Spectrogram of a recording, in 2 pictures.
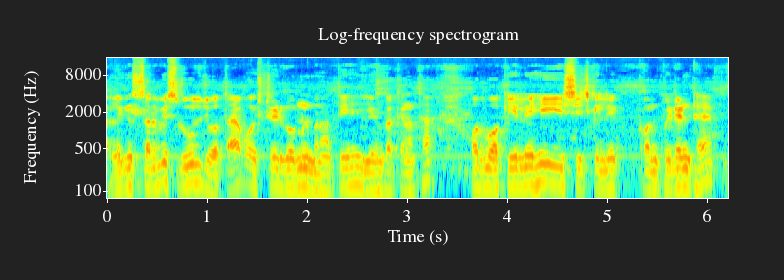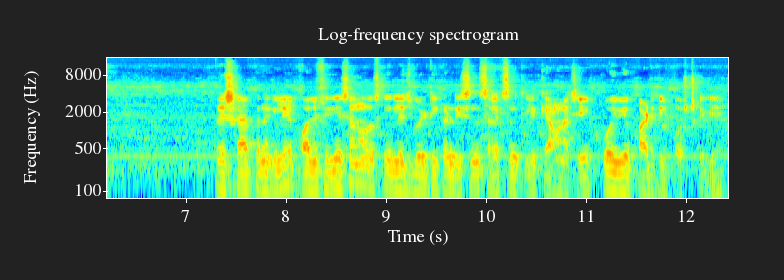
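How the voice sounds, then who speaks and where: A man giving an informal explanatory update, halting and rephrasing as he goes, mixing in English terms. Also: on the low side. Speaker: host of a job-news channel. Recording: noisy home-made voice-over, background noise.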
